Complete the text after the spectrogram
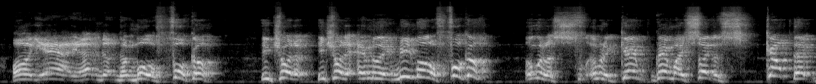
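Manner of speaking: aggressive, heated, high-pitched delivery. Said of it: "Jerome! You summoning me, motherfucker?".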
